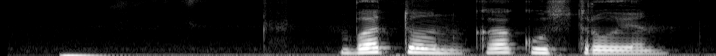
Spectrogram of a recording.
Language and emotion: Russian, neutral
